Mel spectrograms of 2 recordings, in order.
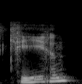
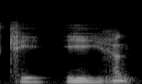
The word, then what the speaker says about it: creëren: You might think without the two dots, creëren, but no, it's creëren. You need to pause a little bit in between the two E's.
